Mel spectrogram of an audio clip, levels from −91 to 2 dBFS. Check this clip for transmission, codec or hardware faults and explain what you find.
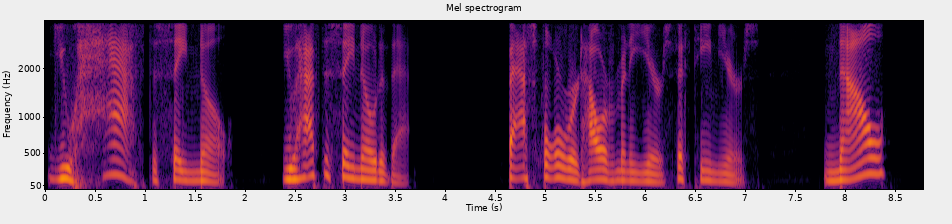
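Nothing faulty turns up in this speech recording.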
